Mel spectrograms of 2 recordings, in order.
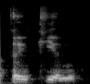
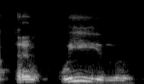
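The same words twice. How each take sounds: First: TRANQUILO with a silent U, as "trankilo"; wrong pronunciation demo. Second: TRANQUILO drawn out slowly, U sounded as "kwi"; correct pronunciation demo. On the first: Teacher shows students what you don't say, silent-U TRANQUILO. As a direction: say "tranquilo" with a plain K sound, no W glide. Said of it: "você não fala tranquilo". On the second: Teacher shows the U is pronounced, slow TRANQUILO with a W glide. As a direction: stretch "tranquilo", letting the U glide into a strong I. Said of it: "é pronunciada". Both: Shown as a demonstration.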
